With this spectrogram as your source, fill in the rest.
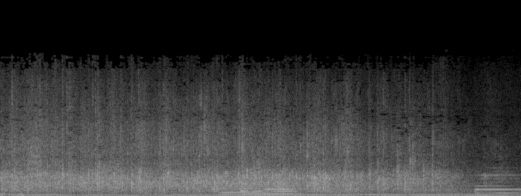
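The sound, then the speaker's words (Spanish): An audience claps steadily for several seconds as applause to God, a dense wash of clapping while sustained organ or keyboard tones play underneath, the clapping thinning slightly toward the end. “Deme un fuerte amén o un aplauso al Dios que quiere darte su bondad.”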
